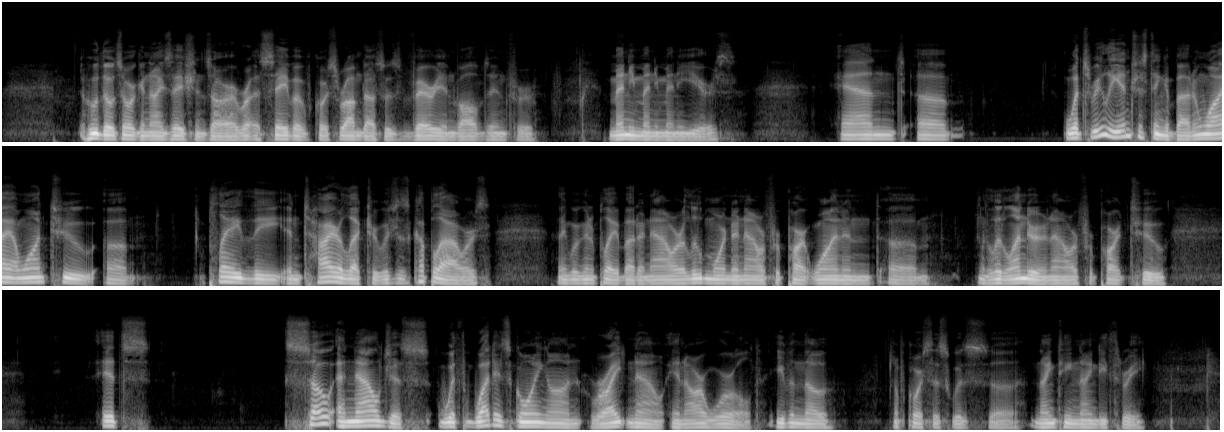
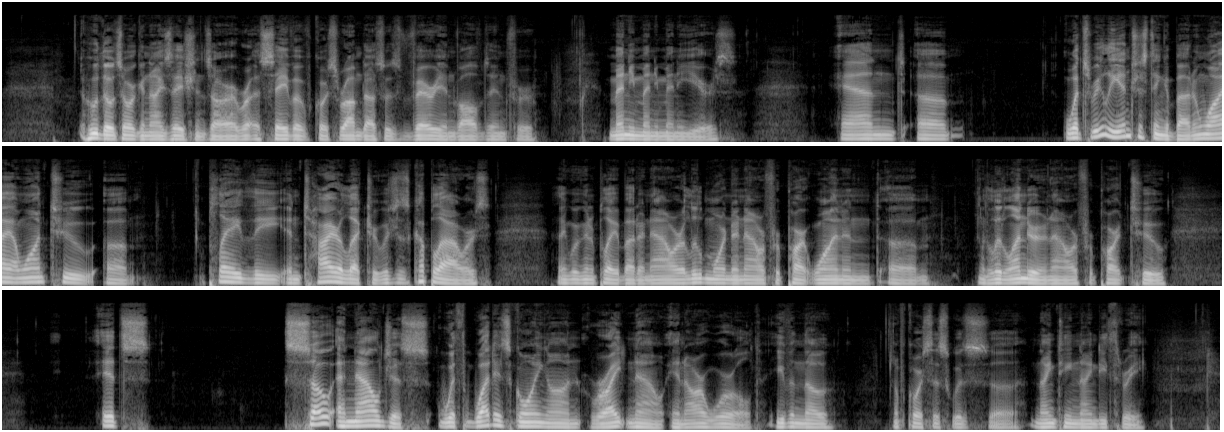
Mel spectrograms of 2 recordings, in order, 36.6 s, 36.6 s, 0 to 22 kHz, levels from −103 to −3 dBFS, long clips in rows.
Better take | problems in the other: second | muffled; very; fading above 2 kHz

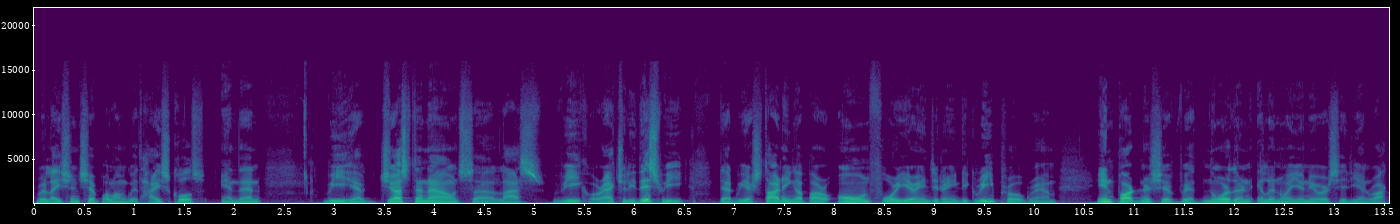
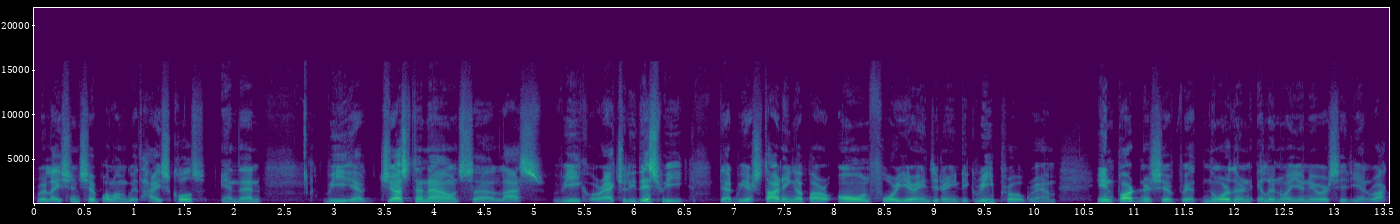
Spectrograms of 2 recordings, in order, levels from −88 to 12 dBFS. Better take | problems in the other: first | thin; very; fading below 350 Hz

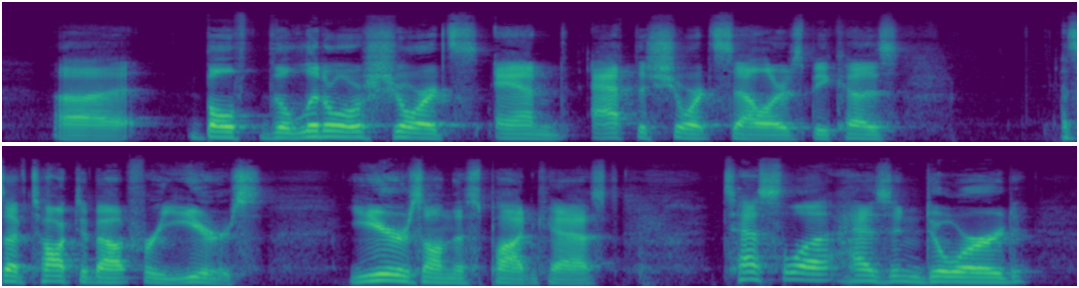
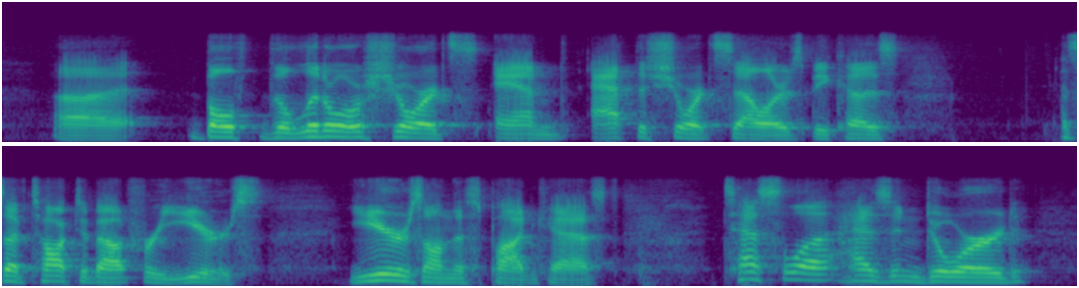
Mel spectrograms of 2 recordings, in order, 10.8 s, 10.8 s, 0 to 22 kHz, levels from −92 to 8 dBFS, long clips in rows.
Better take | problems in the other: first | garbled, watery; slightly; nothing above 8 kHz

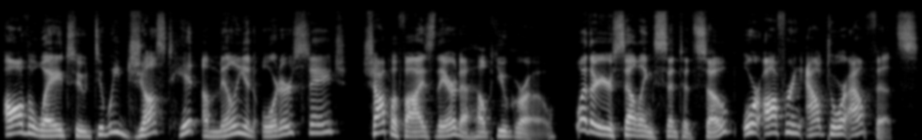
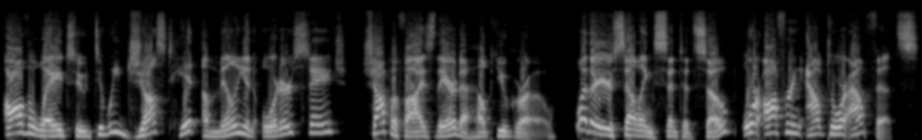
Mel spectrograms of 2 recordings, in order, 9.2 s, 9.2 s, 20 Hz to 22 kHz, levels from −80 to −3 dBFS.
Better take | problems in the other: first | distortion; slight; 6% of the sound clipped

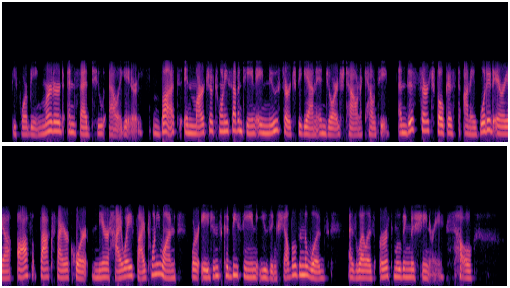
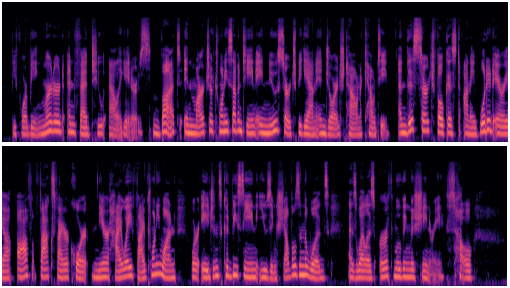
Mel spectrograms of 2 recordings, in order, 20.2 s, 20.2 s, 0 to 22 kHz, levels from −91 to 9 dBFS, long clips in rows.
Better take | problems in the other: second | phone-call audio

